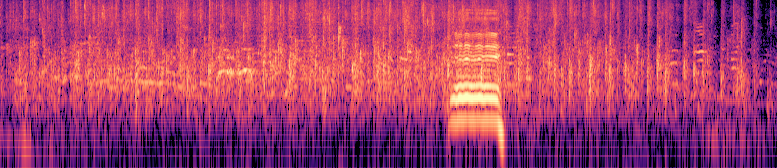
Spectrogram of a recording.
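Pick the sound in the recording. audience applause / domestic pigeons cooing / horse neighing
audience applause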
